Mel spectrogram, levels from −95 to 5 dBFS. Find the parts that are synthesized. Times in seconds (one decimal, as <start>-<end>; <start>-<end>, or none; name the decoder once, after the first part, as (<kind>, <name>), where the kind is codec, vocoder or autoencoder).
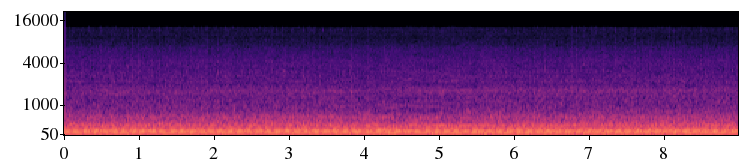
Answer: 3.9-5.5 (codec, SNAC)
